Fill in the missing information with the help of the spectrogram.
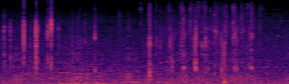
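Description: Faint, irregular light clicks and taps of small hand tools and parts being handled: a hex driver, tiny beadlock screws and a threadlocker bottle while a steel beadlock wheel is fitted into an RC crawler tire.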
